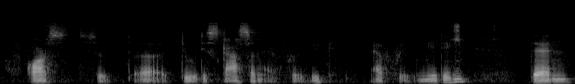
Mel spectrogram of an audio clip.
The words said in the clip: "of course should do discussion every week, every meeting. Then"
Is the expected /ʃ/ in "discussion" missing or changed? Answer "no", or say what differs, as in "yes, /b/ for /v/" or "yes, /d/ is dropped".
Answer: yes, /s/ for /ʃ/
